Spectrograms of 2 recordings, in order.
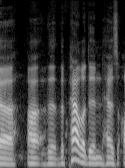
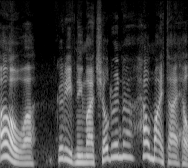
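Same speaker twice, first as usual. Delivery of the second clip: genial, friendly, affable, pitched-up voice; 6 semitones higher than usual. Game master voicing a father greeting the party, affable and friendly. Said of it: "he smiles at you affably and says".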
